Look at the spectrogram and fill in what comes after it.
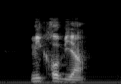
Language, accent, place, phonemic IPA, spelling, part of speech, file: French, France, Lyon, /mi.kʁɔ.bjɛ̃/, microbien, adjective, LL-Q150 (fra)-microbien.wav
- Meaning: microbial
